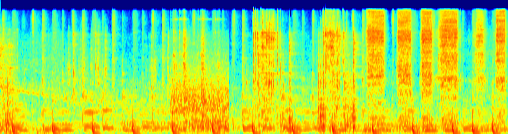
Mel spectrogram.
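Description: A socket ratchet clicking in quick runs, as nuts are run onto long bolts, over background music with a steady beat.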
